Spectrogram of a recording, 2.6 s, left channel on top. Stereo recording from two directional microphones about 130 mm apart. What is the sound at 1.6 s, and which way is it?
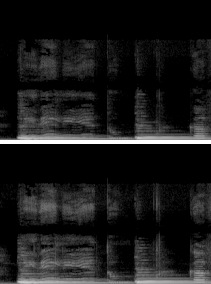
Music, 30° right (ahead or behind).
